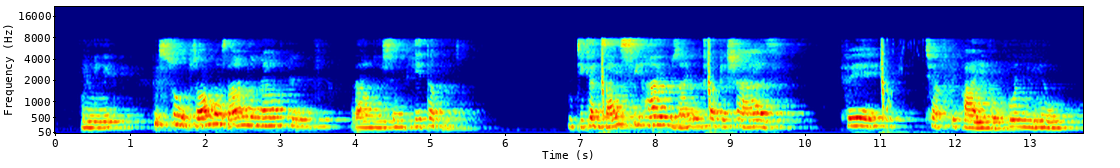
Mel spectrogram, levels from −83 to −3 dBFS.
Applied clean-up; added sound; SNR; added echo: none; Splash, splatter; 12 dB; reverberation time 1.0 s.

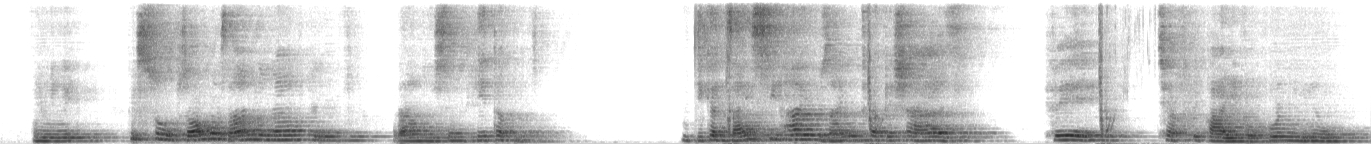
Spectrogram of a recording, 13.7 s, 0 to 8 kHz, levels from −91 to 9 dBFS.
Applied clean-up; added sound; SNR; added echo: neural separator model SepFormer DNS4.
